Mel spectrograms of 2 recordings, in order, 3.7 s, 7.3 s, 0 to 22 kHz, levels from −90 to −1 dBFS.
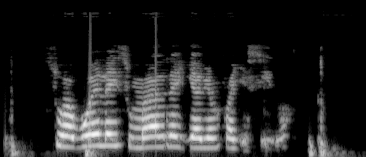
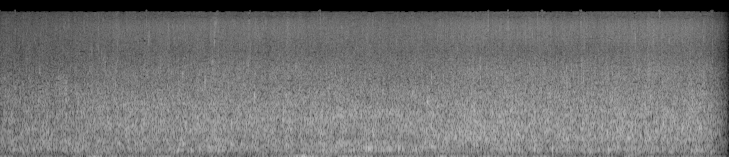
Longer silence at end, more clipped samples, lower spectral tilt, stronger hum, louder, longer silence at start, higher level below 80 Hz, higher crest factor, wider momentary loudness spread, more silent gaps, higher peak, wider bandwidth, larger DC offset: first, 0.4 s vs 0 s; neither; first, -7 dB/octave vs -1.5 dB/octave; neither; first, -15 LUFS vs -24 LUFS; about the same, 0.1 s vs 0 s; about the same, -46 dBFS vs -48 dBFS; about the same, 14 dB vs 18 dB; first, 22 LU vs 4 LU; first, 2.99-3.07 s vs none; first, -2 dBFS vs -8 dBFS; second, 6.6 kHz vs 16.5 kHz; neither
